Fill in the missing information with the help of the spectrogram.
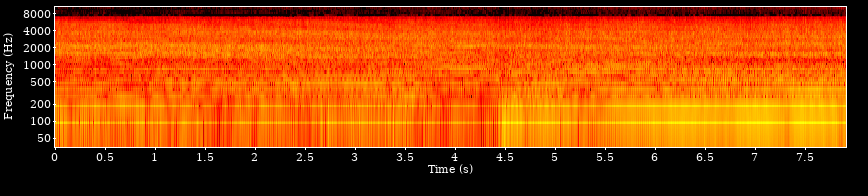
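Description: A pulling tractor's engine running hard under load as it drags a weight-transfer sled, a loud steady drone that sags briefly in pitch about halfway through and then climbs back.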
